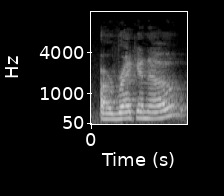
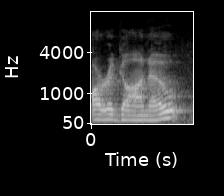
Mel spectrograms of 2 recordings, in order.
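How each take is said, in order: First: It is said the American way. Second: It is said the British way.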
